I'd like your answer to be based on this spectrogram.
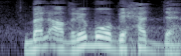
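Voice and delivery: ordinary talk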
